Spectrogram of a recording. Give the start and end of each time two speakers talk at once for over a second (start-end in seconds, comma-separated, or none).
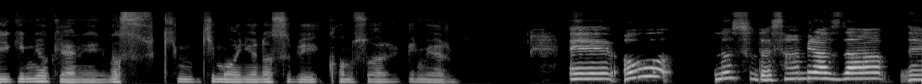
none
